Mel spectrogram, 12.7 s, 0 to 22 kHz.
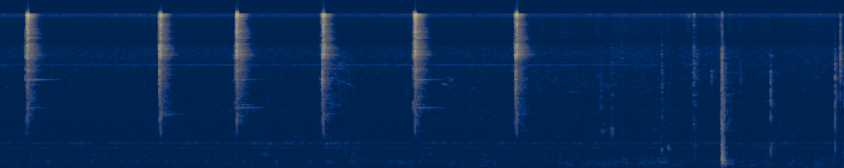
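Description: Bencini Relex's simple spring shutter (1/50 s) being fired six times, each a sharp metallic click with a brief ring, a second or so apart. Then comes one louder, deeper knock near the end as the camera's die-cast aluminium back is closed.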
